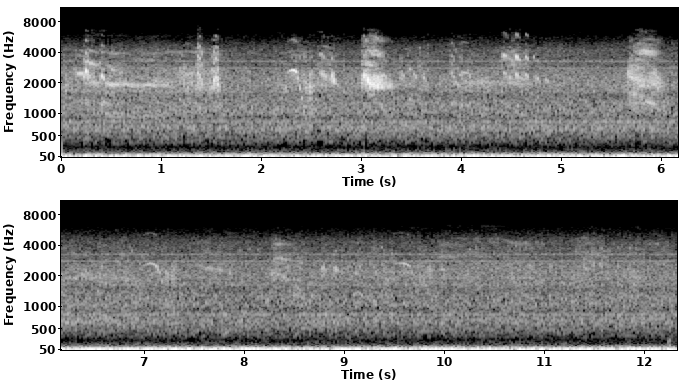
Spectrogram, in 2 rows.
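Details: Feeding of a northern royal albatross chick by its parent at lunchtime, live camera, 20 August 2023: a series of harsh, clipped calls in uneven bursts through the first half, then quieter, steady wind noise throughout.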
